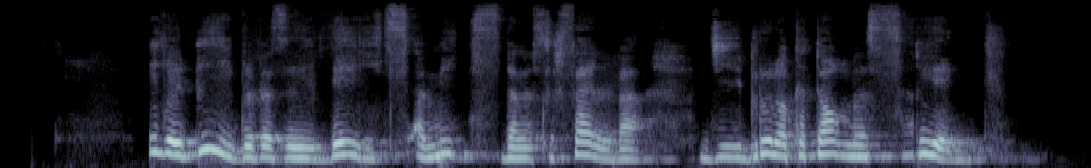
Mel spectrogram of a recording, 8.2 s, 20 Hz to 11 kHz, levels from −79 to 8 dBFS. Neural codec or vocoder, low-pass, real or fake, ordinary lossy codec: codec, 44.1 kHz, 2.6 kbps, DAC; 9.9 kHz; fake; MP3, 64 kbps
